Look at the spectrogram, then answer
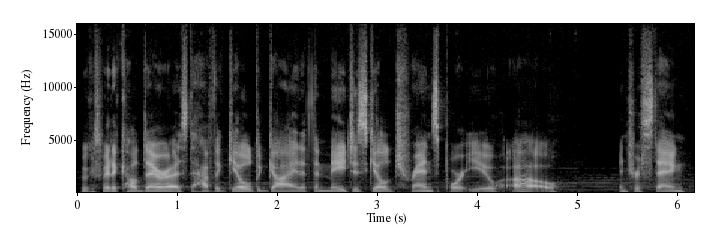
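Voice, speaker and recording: Give me a chatty man streaming a game, rambling along at a middling pitch over faint music. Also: fairly even intonation, moderate pace, vocal fry. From United States. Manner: rambling, chatty, reads game text aloud. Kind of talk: casual gameplay commentary.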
